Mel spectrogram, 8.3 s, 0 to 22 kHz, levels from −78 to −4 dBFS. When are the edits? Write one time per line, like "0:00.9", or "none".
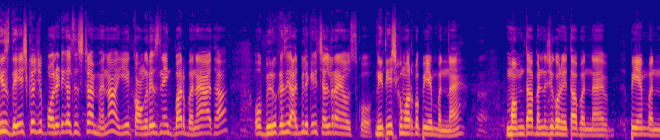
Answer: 0:04.5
